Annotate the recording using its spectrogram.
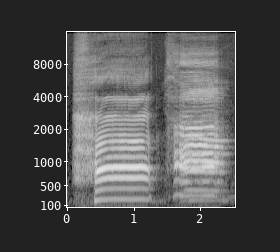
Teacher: اس کو حلق میں سے نکالنا ہے اور ساتھ میں ہوا بھی ہونی چاہیے. ہا نہیں پڑھنی بلکہ اس کو حلق میں سے نکالنا ہے، سینے میں سے نہیں نکالنا.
